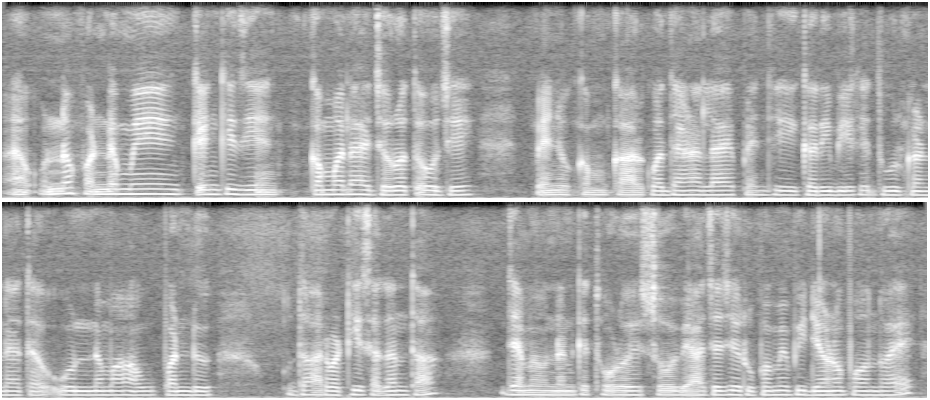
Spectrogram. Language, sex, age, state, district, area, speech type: Sindhi, female, 60+, Rajasthan, Ajmer, urban, spontaneous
